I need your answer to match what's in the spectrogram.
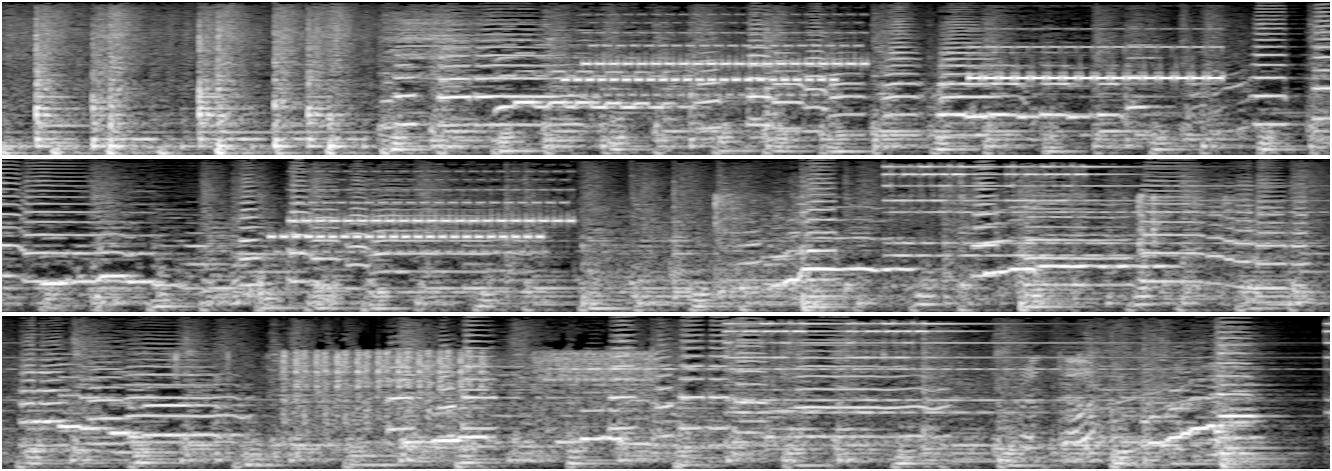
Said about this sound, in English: The sound that the phones here are making, although some of those rings, I think they're obviously dialing in.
